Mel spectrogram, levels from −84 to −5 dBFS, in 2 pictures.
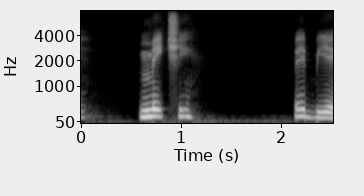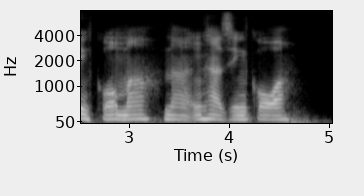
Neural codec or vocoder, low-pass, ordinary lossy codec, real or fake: codec, 16 kHz, about 1 kbps, DyCAST, with the encoder's durations; none; none; fake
